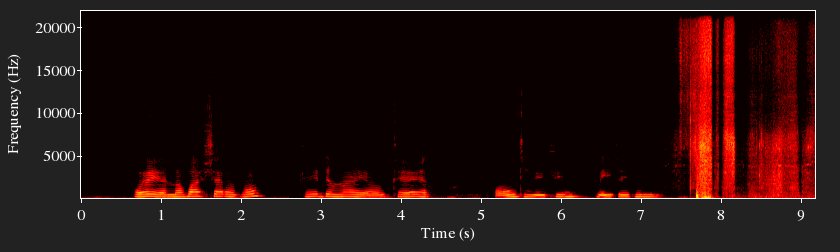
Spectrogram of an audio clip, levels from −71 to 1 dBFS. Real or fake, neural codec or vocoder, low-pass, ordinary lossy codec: fake; codec, 44.1 kHz, 1.7 kbps, Pupu-Codec; none; none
